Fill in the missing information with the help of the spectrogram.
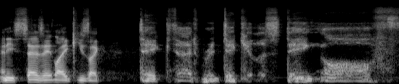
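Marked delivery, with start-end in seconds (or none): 1.4-4.0 mock angry, mean, slow drawn-out whisper. Retelling a movie scene where Snoke orders Kylo: imitating Snoke's angry, mean voice. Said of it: "he's so fucking angry and mean sounding".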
